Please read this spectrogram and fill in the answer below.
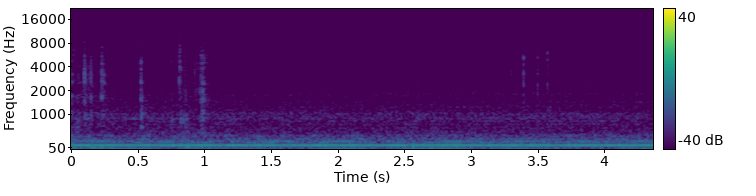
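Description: Computer keyboard keystrokes: a few clicks in the first second as the command is finished and entered, then a sparser run of lighter taps near the end, all over a steady low hum.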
